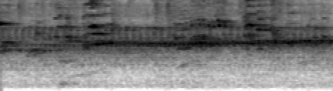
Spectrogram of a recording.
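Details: American singer canary, a captive-bred bird in the UAE, singing a continuous warbling song with a sustained trill that holds steady and loud throughout.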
